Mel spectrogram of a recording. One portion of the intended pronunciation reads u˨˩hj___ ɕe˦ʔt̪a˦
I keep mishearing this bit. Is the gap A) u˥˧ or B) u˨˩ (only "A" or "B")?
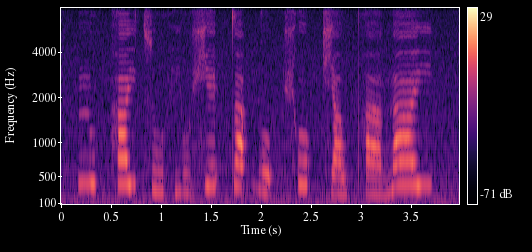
B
